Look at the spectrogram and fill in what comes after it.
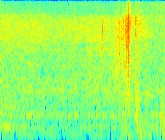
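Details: Honey bees crowding hive frames that are nearly full during a beekeeping inspection; a steady deep hum with a few soft knocks and clicks of equipment toward the end.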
